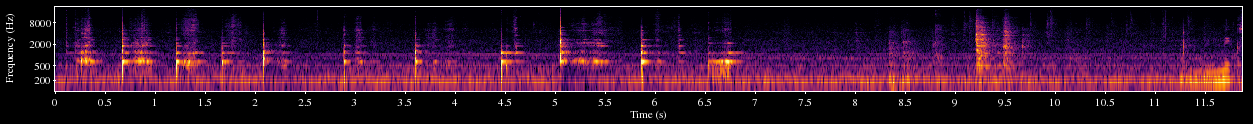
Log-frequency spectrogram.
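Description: Repeated clinks and scrapes of a utensil against a crock pot as onion and garlic bits are cleared out, a series of sharp metallic taps spaced irregularly over a low steady hum.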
